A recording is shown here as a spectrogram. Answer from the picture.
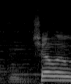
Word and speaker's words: cello: Cello is more bellowish, a violin is a higher tone. I thought so. Cello rhymes with bellow.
